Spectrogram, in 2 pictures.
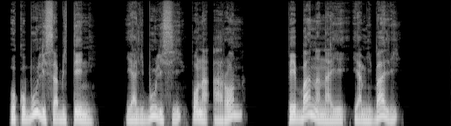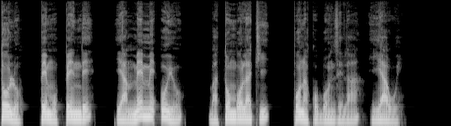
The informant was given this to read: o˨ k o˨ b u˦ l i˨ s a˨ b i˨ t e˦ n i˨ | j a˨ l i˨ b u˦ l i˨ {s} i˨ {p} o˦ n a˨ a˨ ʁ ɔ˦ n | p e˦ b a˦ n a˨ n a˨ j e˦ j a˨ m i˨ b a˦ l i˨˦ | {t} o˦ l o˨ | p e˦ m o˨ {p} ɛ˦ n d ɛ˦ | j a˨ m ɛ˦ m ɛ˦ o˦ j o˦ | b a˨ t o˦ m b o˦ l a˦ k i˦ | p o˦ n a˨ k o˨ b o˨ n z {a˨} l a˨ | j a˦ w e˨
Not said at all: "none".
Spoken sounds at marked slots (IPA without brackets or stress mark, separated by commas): s, p, t, p, e˨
